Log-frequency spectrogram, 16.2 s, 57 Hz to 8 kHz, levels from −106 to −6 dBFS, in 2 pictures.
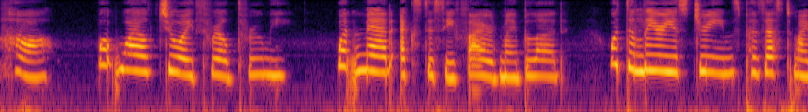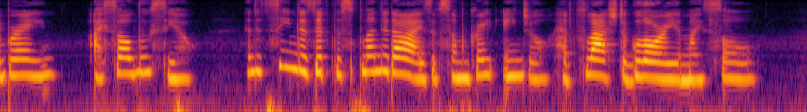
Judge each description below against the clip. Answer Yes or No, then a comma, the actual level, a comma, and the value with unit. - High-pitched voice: Yes, very high, 295 Hz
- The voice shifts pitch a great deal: No, average, 3.8 semitones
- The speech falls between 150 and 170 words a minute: No, average, 140 wpm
